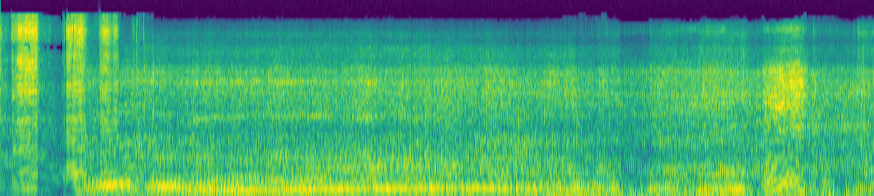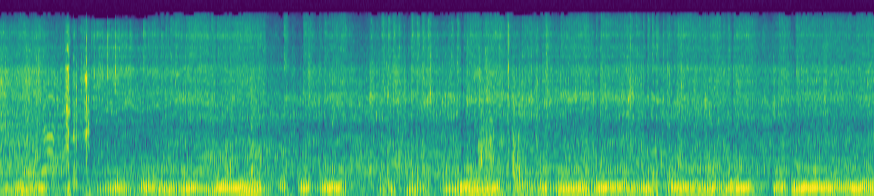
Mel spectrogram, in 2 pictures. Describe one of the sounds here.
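A dirt bike engine drones steadily up close while riding.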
